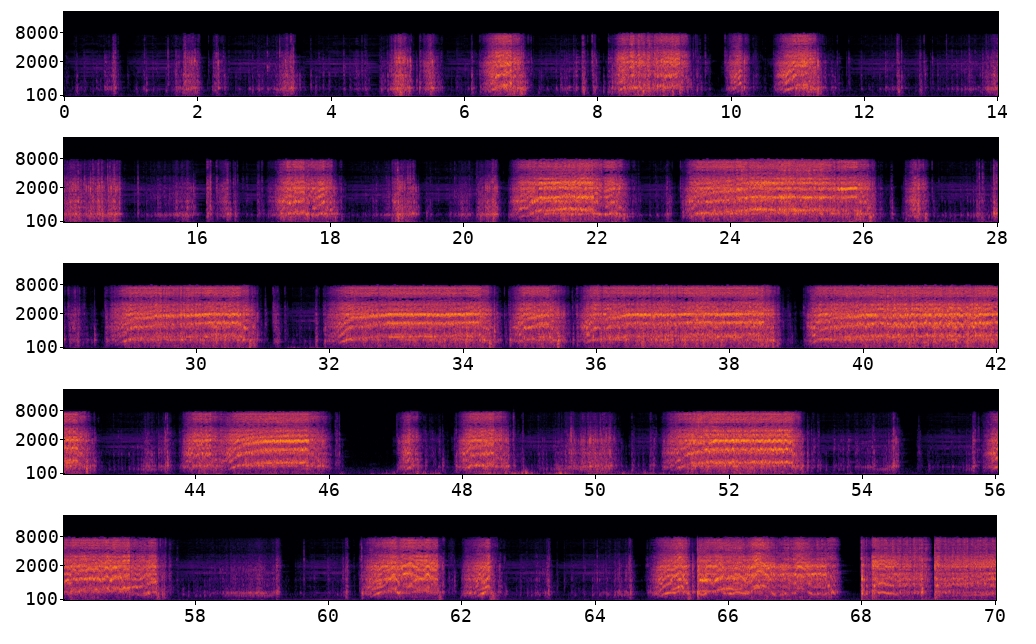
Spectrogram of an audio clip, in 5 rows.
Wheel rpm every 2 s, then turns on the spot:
0, 0, 10, 40, 70, 20, 10, 10, 40, 20, 90, 70, 140, 20, 100, 50, 140, 80, 160, 100, 150, 30, 100, 30, 30, 70, 70, 20, 70, 0, 70, 10, 70, 130, 120.
6-12 14-20 26-28 48-50 52-54 62-64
